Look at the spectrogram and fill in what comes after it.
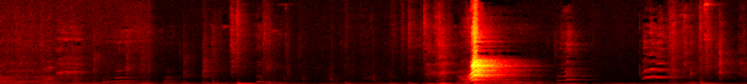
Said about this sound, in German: Das klingt ein bisschen gequält, als hätte ich das selber gemacht, aber dem ist nicht so, sondern so klingt unser Hund, wenn man sich vor ihn stellt und eine Möhre in der Hand hat.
